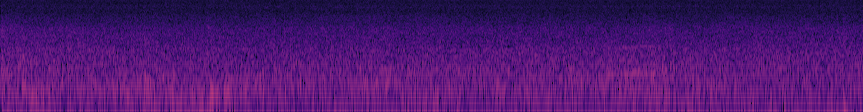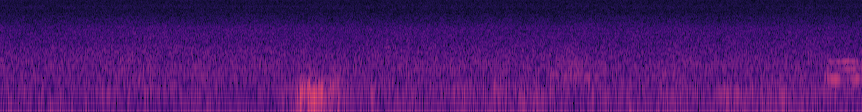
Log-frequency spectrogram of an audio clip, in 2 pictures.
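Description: Stormy, blustery wind and rain sweep across an outdoor football stadium, McLeod Athletic Park, before a CJFL national semi-final, a steady broadband roar with no talk.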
